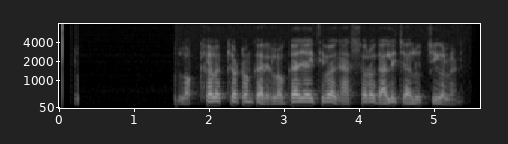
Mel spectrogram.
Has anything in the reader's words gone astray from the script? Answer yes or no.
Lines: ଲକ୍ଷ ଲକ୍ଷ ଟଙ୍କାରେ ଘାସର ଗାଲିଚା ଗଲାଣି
yes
